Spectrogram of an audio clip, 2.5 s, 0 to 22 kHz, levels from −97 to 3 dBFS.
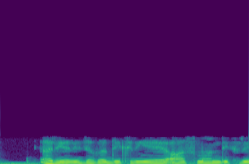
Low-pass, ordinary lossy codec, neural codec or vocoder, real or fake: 3.6 kHz; none; none; real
